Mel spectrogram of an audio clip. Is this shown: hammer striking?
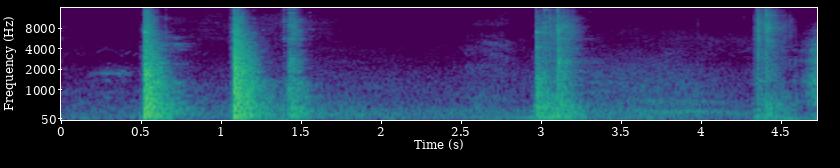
yes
